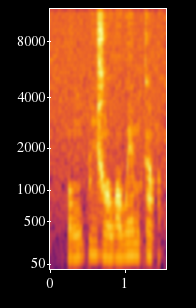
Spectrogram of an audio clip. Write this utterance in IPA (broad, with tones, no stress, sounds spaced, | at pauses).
o˨ ŋ u˦ p iː˦ ɣ ɔ̃˧ w ɔ˧ w eː˦ m k ã˦ p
